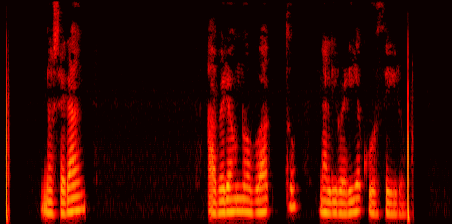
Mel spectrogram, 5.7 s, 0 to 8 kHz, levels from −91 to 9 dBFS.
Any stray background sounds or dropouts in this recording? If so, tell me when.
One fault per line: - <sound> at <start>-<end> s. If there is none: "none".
none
